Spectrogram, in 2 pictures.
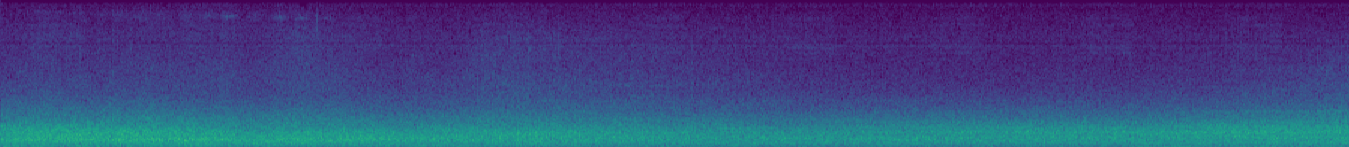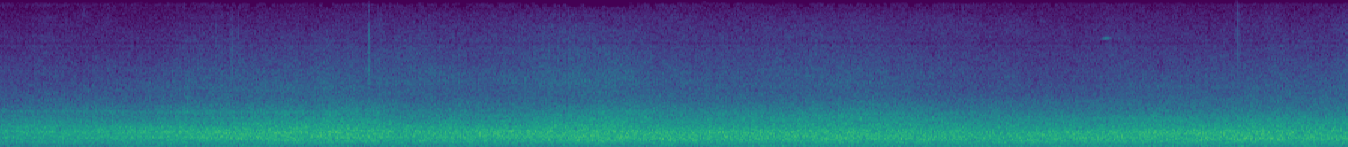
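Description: Regio passenger train pulling out of the station, its steady running noise growing louder about ten seconds in.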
